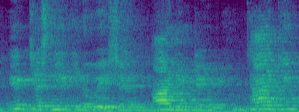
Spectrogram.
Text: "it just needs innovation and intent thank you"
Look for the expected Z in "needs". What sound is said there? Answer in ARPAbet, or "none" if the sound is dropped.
none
